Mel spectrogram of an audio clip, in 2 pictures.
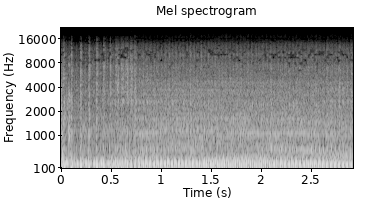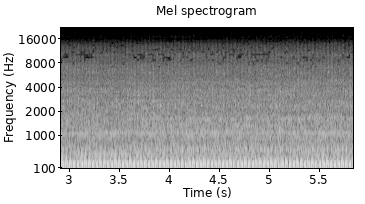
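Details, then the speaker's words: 2005 Husqvarna YTH2448 ride-on mower, Briggs & Stratton 24hp ELS 725cc V-twin, hydrostatic: idles perfectly, but steady fast running with irregular pops at full throttle, sounds over-revving as if full throttle is set too high; not making power. "Well, you can hear it's still popping at full throttle. Almost sounds like it's over revving, like the full throttle is adjusted too high. It's idling perfectly though. All right, so we're not making any power, so that's a big problem."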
